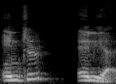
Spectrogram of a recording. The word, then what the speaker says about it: inter alia: is an adverb and the pronunciation is inter alia it's alia okay inter alia okay the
